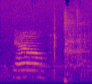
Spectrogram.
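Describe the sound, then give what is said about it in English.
A person's voice imitates a cat with a single drawn-out, wavering meow, fairly loud, followed by a couple of short breathy vocal bursts. “meows in defiance.”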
